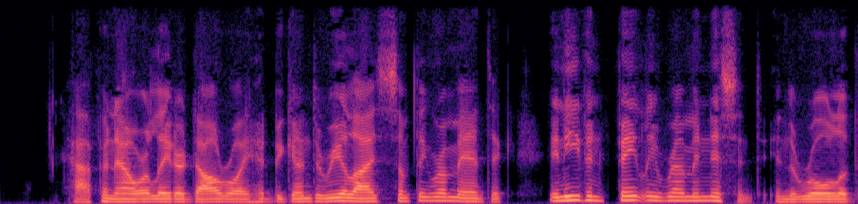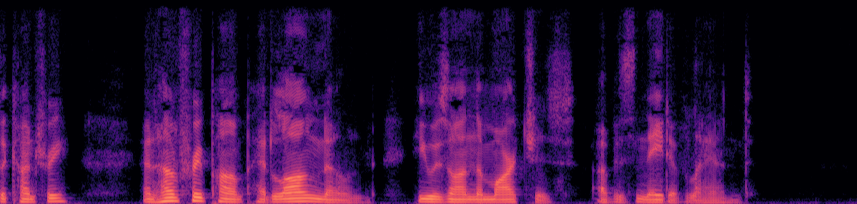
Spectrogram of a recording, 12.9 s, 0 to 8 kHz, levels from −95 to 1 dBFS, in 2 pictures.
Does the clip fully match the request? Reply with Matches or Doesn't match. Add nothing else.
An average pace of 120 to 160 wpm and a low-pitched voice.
Doesn't match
